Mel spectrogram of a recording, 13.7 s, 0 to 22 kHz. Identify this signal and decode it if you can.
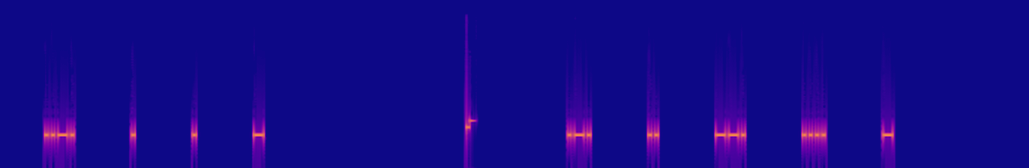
Morse code, heard as a keyed tone, about 27 wpm, spaced as for 10 wpm, 700 Hz. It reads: FEET RIGHT
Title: 6x Character Spacing - Top 300 Words - 28wpm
